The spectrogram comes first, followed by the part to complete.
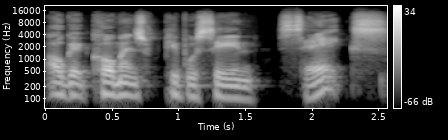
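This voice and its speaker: A man with a Scottish accent at a moderate pace, in a very clean recording with a silent background. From Scotland. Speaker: YouTuber, horror film commentator. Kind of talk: casual talk to camera.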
